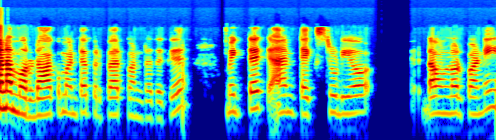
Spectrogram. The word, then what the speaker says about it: MiKTeX: இப்போ நம்ம மிக்டெக்னா என்னன்றது பார்க்கலாம். மிக்டெக்ஸ் அப்படின்னு சொன்னாலும் ப்ரொனவுன்ஸ் பண்ணும்போது என்ன சொல்லணும்னா மிக்டெக் அப்படின்னு தான் சொல்லணும்.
